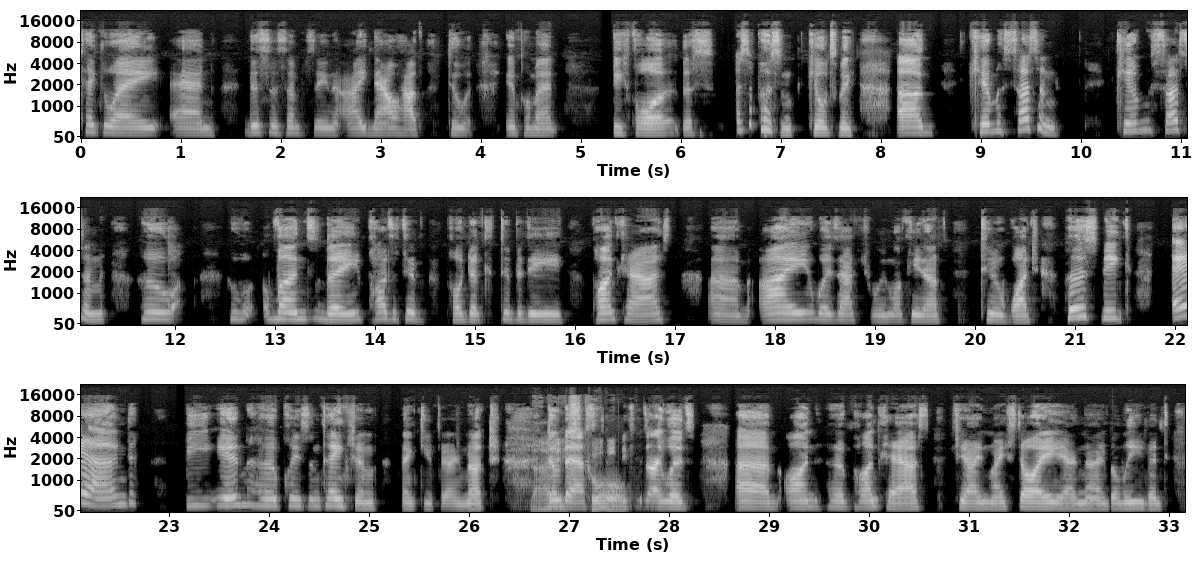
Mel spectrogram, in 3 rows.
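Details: Adult woman who has lived over 30 years with cerebral palsy, speaking in an interview; dysarthria (cerebral palsy).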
